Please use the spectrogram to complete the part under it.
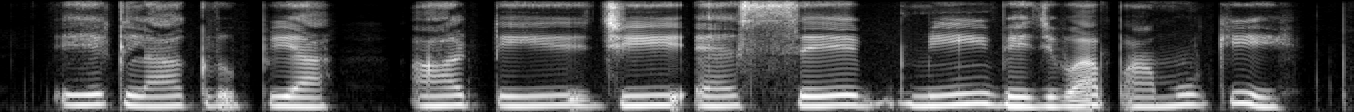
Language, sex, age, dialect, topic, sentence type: Magahi, female, 18-24, Northeastern/Surjapuri, banking, statement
